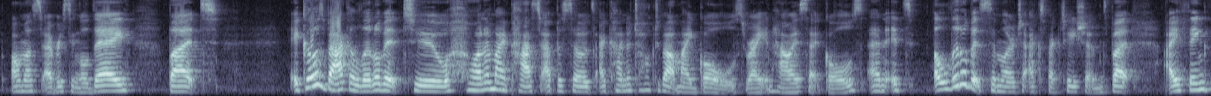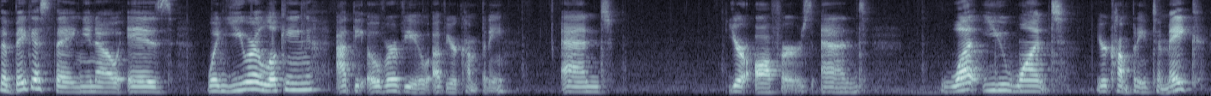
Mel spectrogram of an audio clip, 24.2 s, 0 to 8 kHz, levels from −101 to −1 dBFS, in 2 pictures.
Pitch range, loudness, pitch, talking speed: 150-190 Hz, -23 LUFS, 170 Hz, 170 wpm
